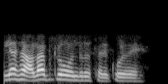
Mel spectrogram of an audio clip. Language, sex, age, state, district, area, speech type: Tamil, male, 18-30, Tamil Nadu, Tiruvannamalai, rural, conversation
